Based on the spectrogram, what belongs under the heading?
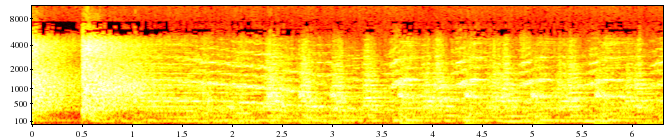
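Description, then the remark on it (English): Gunshots fired inside a bank: a loud, sharp gunshot bursts out and rings away, followed by a quicker series of fainter cracking shots with no voices. “The sound of the shots reached Tonto before he could cross the crowded street.”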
